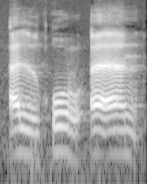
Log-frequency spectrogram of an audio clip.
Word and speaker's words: Quran: If the previous letter has a dhamma, then we're going to pronounce ra in a heavy manner. Like the word Quran. Al-Quran, Al-Quran.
